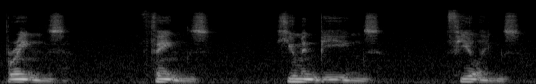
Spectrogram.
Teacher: ING-S endings are pronounced ING-Z. This change will mostly occur on unstressed syllables, so be sure to be subtle, keeping the volume of the change the same as the rest of the word.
